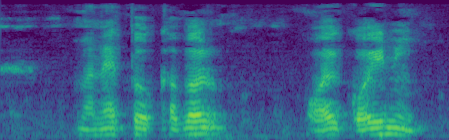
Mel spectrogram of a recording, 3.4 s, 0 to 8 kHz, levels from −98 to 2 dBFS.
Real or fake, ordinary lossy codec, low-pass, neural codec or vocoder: fake; AAC, 32 kbps; 7.2 kHz; vocoder, 44.1 kHz, 128 mel bands, Pupu-Vocoder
